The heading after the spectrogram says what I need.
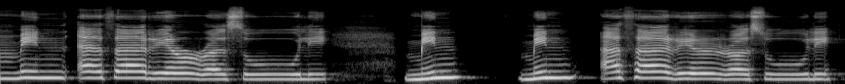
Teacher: نون ساکن کے بعد حمزہ ہے، یہاں ہم نے اظہار کرنا ہے، من پڑھنا ہے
